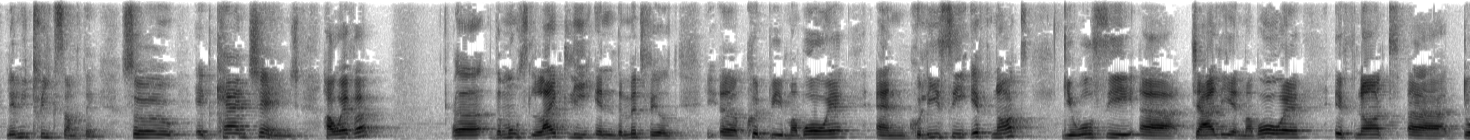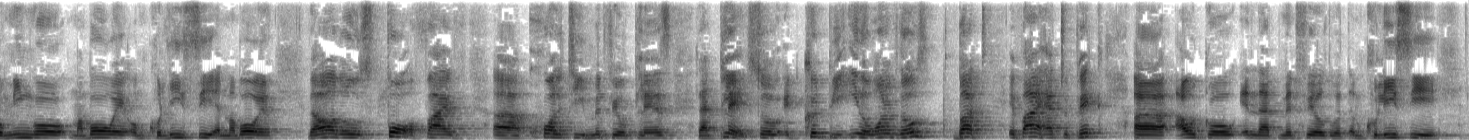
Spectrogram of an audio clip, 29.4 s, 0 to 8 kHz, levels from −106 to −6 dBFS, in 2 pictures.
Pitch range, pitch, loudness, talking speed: 155-190 Hz, 170 Hz, -18 LUFS, 150 wpm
